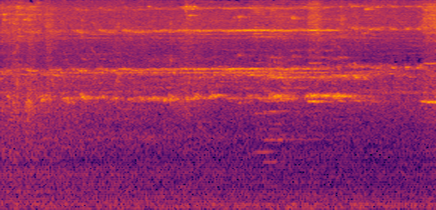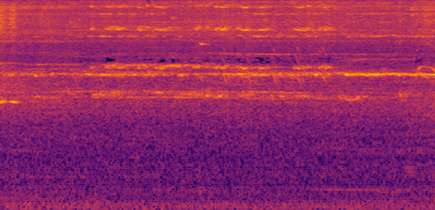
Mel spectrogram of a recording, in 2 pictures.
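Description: Passenger train coaches rolling past along a station platform: a steady rumble of wheels on track, with a high wheel squeal that comes and goes several times.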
